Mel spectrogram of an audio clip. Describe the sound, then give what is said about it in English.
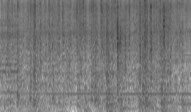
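A car being crushed at a scrapyard: dense, continuous crunching and splintering with sharp cracks throughout, over a steady mechanical hum, loud and unbroken for the whole stretch with no voices. “This car being crushed has a vehicle ID, but copper wiring rarely has distinguishing marks.”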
